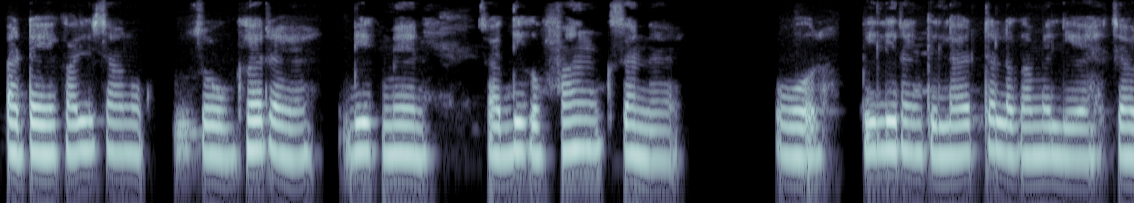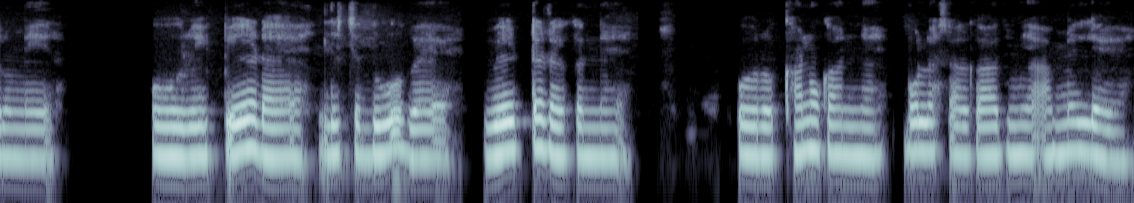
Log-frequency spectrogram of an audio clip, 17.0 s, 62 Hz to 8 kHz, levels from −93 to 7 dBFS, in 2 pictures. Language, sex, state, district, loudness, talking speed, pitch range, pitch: Rajasthani, male, Rajasthan, Churu, -17 LUFS, 100 wpm, 190-210 Hz, 195 Hz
